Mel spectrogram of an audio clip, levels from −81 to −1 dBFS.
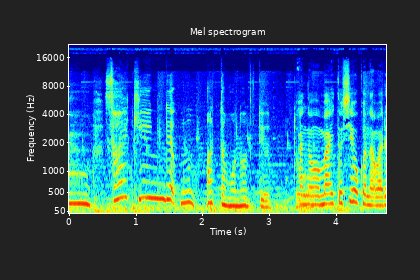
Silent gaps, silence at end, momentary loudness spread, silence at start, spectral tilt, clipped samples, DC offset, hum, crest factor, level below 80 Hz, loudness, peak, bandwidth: none; 0 s; 7 LU; 0 s; -5.5 dB/octave; under 0.1%; under 0.1%; none; 14 dB; -34 dBFS; -18 LUFS; -4 dBFS; over 20 kHz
